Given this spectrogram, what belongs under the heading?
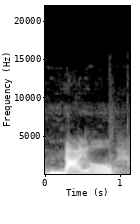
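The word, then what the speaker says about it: Nyle: Nile, spelled N-Y-L-E, Nile.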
